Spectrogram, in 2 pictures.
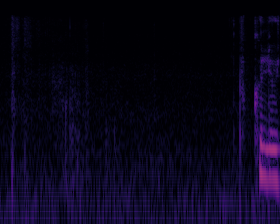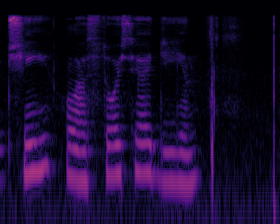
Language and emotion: Russian, neutral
